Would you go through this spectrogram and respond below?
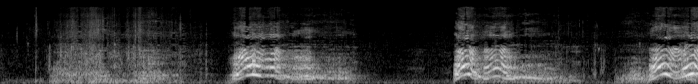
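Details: Max, a deaf Great Dane, and Katie, Great Danes by a pool, trade drawn-out, wavering woo-woo vocalizations that rise and fall in pitch like grumbling talk, a vocal argument over Max not staying in the pool.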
